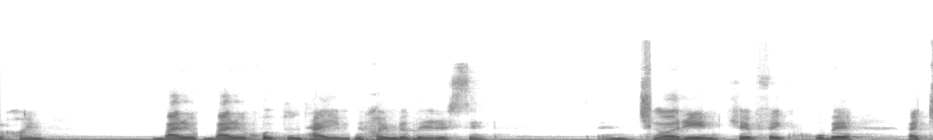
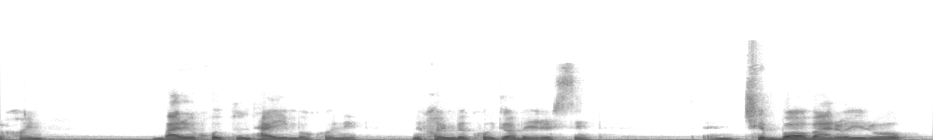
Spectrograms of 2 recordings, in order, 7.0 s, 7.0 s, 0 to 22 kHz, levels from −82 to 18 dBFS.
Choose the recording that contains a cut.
first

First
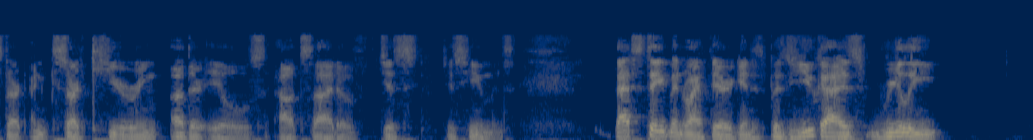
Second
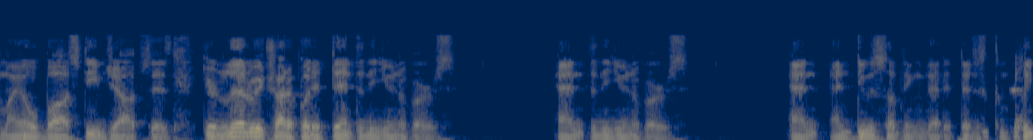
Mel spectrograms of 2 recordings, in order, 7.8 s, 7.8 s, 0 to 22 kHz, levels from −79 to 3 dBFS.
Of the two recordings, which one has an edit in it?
second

